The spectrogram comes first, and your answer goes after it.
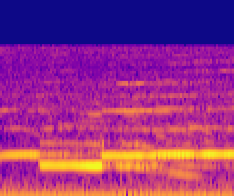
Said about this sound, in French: Le tout en écoutant le doux son des baleines parce que j'aime bien les entendre.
